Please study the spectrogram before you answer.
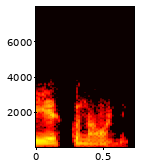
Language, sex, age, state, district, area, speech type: Telugu, male, 18-30, Andhra Pradesh, Annamaya, rural, conversation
